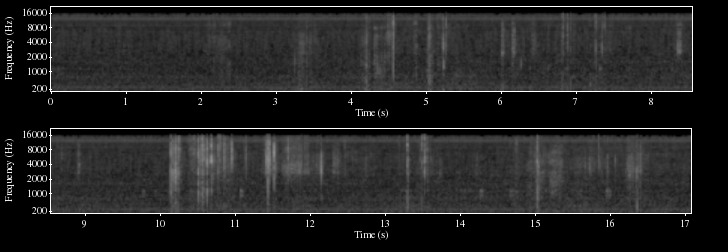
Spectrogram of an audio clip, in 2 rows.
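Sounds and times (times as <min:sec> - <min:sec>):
wrapper crinkling and tearing: 0:03.2 - 0:05.4, 0:10.1 - 0:13.8, 0:14.7 - 0:16.6.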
